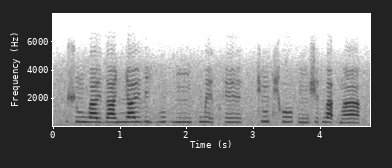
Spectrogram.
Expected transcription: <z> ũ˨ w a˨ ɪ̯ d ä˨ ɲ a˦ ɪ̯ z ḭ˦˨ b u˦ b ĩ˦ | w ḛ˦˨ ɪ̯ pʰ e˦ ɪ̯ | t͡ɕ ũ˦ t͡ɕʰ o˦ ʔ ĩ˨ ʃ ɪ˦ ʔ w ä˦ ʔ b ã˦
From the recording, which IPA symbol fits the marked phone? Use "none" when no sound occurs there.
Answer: ʃ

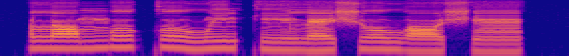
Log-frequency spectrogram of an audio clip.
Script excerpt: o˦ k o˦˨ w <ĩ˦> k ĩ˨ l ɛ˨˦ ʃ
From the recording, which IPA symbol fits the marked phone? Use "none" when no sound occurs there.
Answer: ĩ˧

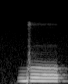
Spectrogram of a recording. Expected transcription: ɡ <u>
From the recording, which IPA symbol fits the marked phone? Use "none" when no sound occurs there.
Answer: u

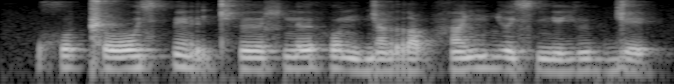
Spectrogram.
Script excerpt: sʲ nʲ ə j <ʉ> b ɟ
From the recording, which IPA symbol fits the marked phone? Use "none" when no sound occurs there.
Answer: ʉ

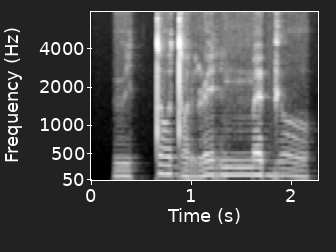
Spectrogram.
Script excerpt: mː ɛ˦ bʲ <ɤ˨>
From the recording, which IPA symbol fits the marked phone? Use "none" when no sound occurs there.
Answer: ɤ˦˨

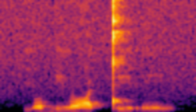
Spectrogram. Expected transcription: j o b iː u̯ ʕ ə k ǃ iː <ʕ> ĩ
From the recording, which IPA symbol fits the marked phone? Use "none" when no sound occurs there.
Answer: r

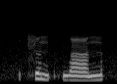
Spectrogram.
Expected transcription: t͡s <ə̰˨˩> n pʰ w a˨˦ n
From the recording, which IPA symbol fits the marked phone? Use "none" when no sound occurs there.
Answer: ə˥˨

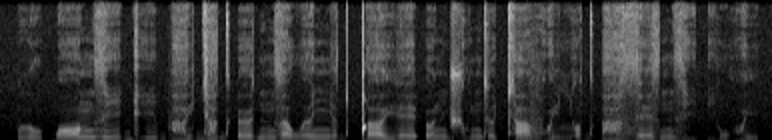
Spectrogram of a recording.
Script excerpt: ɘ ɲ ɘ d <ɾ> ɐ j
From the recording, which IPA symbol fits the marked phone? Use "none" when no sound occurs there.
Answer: ǃ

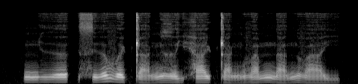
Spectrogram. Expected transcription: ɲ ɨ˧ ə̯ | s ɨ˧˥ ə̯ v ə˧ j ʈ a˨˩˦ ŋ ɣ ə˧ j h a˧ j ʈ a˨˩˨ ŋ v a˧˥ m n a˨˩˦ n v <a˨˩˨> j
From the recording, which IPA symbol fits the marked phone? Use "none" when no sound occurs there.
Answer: a˨˩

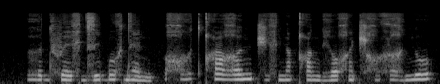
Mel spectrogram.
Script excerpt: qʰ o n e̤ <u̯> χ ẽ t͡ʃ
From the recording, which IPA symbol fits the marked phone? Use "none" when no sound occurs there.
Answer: u̯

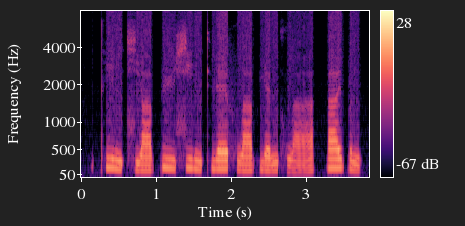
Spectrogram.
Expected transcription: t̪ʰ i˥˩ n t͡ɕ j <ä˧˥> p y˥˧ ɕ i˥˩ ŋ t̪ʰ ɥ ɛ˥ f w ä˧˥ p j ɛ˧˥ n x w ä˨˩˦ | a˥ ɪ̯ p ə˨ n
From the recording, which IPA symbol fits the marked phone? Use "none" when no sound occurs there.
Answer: ä˧˥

